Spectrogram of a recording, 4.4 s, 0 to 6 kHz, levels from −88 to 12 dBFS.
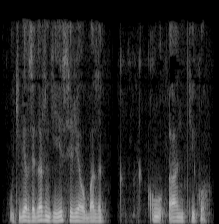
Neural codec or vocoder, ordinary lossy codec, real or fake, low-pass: codec, 16 kHz, 4.8 kbps, FACodec; MP3, 32 kbps; fake; 5.4 kHz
